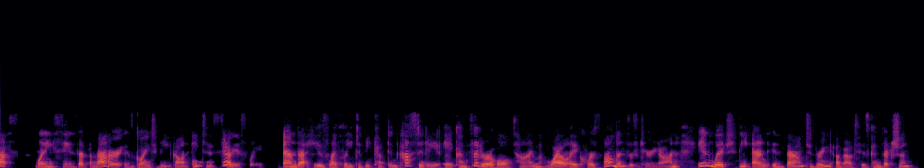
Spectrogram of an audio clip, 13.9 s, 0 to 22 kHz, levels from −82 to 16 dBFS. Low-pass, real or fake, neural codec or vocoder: 7.2 kHz; fake; codec, 16 kHz, 1 kbps, FreqCodec, larger model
